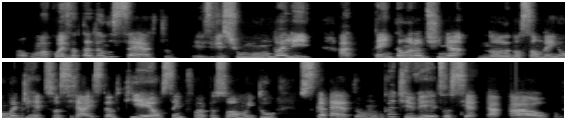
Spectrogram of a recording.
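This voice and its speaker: A woman talks at a moderate pace with a high pitch. Her pitch varies in an ordinary way, and the background is quiet. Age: 20s. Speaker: digital marketing entrepreneur; guest. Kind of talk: interview. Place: home room. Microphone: video call.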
